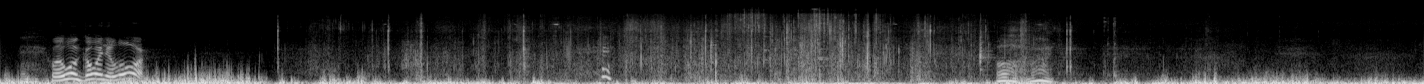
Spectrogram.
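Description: A bicycle rattles and clatters over rough ground.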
